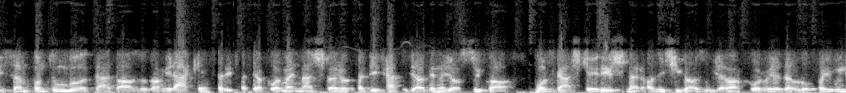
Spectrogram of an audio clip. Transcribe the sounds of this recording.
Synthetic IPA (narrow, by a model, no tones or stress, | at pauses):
isɛmpo̞nt̪umɡboːlt̪ɛɦaːt̪ɒzɒzɒmiɾaːkeːnsɛɾiːt̪hɛt̪iɒko̞rmaːɲmaːʃɾɛɾøːlpɛd̪ikhat̪uɟɛɒzeːnɒɟo̞nsyːkɒmo̞zɡaːʃkeːɾiʃmɛɾɒ̰ziʃiɡɒzuɟɒnɒkːo̞rɦo̞ɟɒzɛuɾoːpɒjiuːn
